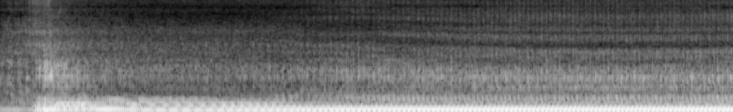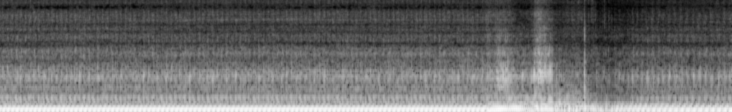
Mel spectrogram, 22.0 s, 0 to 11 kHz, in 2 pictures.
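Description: A BMW Z3 roadster engine turns over and settles into a loud, steady, close idle, with a second start or blip near the end and no talk.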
